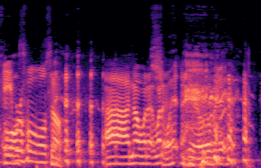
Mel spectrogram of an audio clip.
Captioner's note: laughing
